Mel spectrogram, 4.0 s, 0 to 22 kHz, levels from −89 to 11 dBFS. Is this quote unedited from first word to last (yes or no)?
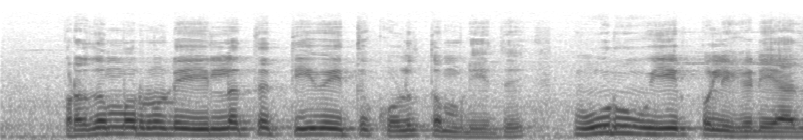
no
